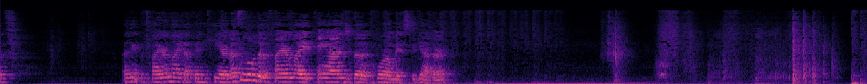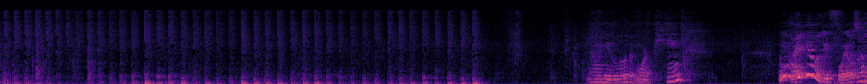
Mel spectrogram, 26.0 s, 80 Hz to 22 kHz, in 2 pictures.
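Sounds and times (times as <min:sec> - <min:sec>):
paint dabbing taps on panel: 0:12.7 - 0:20.3.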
